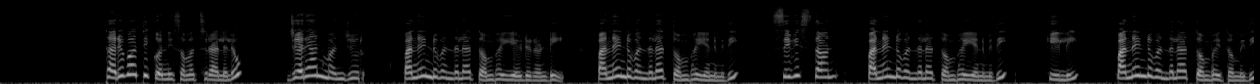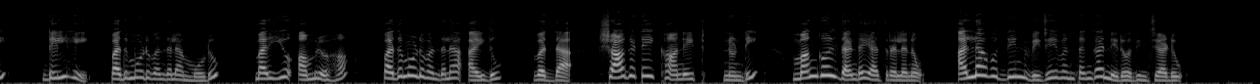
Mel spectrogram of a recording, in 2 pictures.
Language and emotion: Telugu, neutral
